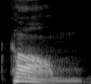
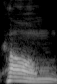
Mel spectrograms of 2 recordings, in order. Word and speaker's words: comb: sponge, tomb, but it's comb, comb, T-O-M-B, tomb, B is not pronounced, C-O-M-B, comb, B isn't pronounced, village, college, language, usage, what, which, why, but, who, whom, they are different.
